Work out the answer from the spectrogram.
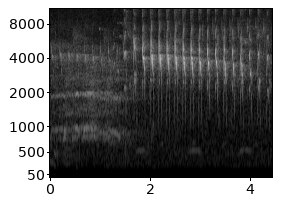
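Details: Faint mixed birdsong gives way to a Plain thornbird's loud, regular string of about sixteen sharp notes, close to three per second, with a soft low call repeating behind it.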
